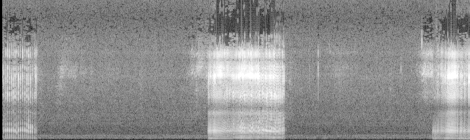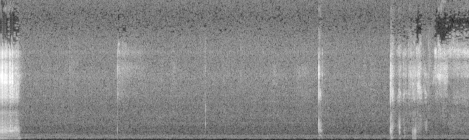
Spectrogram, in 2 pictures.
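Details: Dog napping: snorting, rattly snores a few seconds apart over steady background hum; ordinary sleep snoring.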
